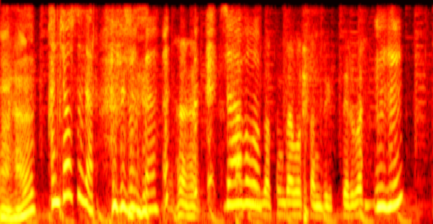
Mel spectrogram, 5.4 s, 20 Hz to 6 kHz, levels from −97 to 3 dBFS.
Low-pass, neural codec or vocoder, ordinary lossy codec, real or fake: 5.4 kHz; none; none; real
